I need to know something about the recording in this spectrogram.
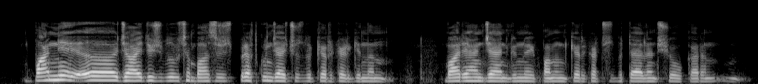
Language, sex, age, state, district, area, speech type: Kashmiri, male, 30-45, Jammu and Kashmir, Anantnag, rural, spontaneous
